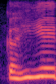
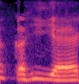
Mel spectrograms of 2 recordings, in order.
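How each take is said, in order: First: ਕਹੀਏ high, ending in close 'e'; wrong close vowel. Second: ਕਹੀਐ slow, ending in open 'ai'; corrected open vowel. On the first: Teacher showing the mistake, ਕਹੀਏ with close 'e'. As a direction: say ਕਹੀਏ as 'kahee-ay'. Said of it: "ਕਹੀਏ ਨਹੀਂ ਕਹਿਣਾ". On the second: Teacher correcting, ਕਹੀਐ slow with open 'ai'. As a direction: stretch the open end of ਕਹੀਐ. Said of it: "ਕਹੀਐ ਕਹਿਣਾ". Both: Shown as a demonstration.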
